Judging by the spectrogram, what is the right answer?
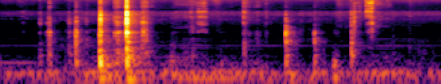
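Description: A new metal clutch slave cylinder being pushed onto the transmission input shaft and seated in the bellhousing: two sharp metal clicks about a second in, then a few lighter taps of hand and part.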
